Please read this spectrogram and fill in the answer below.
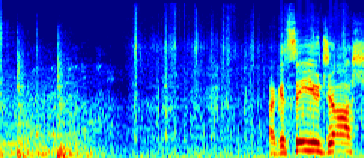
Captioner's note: energetic music plays; music stop, footsteps patter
